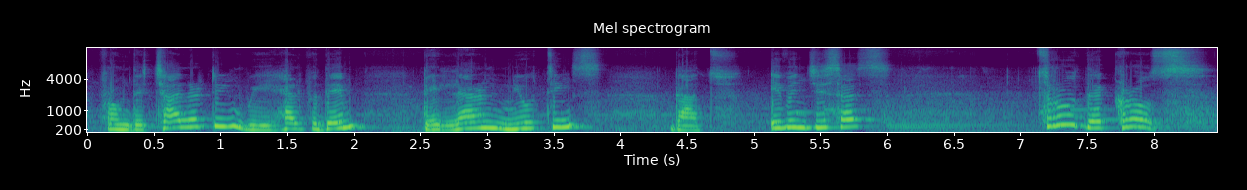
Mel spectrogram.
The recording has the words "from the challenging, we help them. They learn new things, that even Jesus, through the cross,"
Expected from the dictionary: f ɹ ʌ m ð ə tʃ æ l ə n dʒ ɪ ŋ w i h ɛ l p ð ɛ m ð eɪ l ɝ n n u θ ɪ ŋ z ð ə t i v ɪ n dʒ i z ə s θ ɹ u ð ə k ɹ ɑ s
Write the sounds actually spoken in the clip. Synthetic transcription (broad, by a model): f ɹ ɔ m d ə tʃ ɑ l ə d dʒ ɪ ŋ w i h ɛ l p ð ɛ m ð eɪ l ɝ n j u t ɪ ŋ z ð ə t i v ɪ n dʒ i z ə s t ɹ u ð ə k ɹ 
